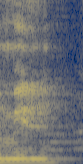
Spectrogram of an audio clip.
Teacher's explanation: ادغام لام، میم لام زیر مل۔ دیکھیے نون ساکن کے بعد یرملون میں سے لام آیا ہوا ہے، اس لیے بغیر غننے کے ملا کر پڑھیں گے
